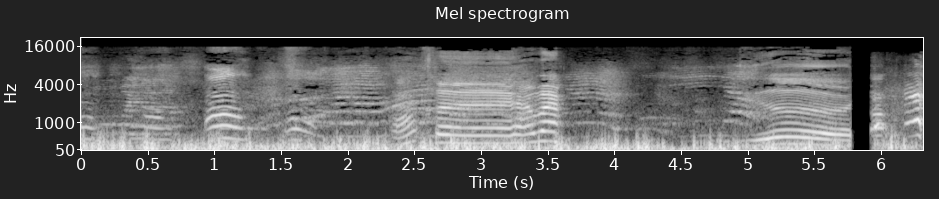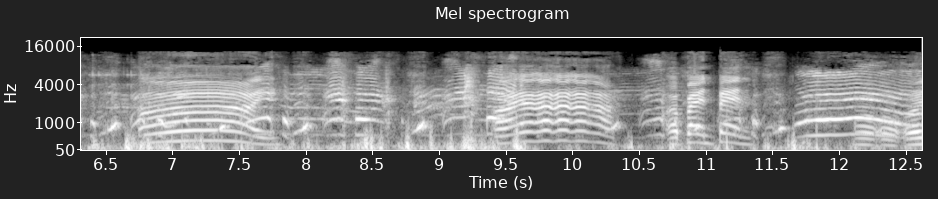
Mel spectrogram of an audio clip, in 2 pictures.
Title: Crying baby ( ate zenzen first edit )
